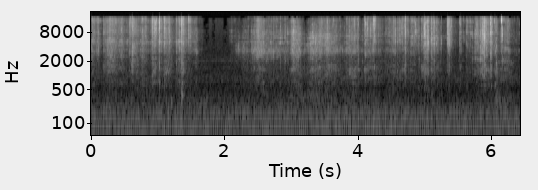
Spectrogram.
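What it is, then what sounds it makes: Bottle-brush Christmas tree bristles. Fingers and nails rub and scratch through the synthetic bristles of a small green glittery bottle-brush Christmas tree held up close. The result is a steady run of bright, crinkly, crunchy scratching, with sharper crackles here and there over a constant low hum.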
